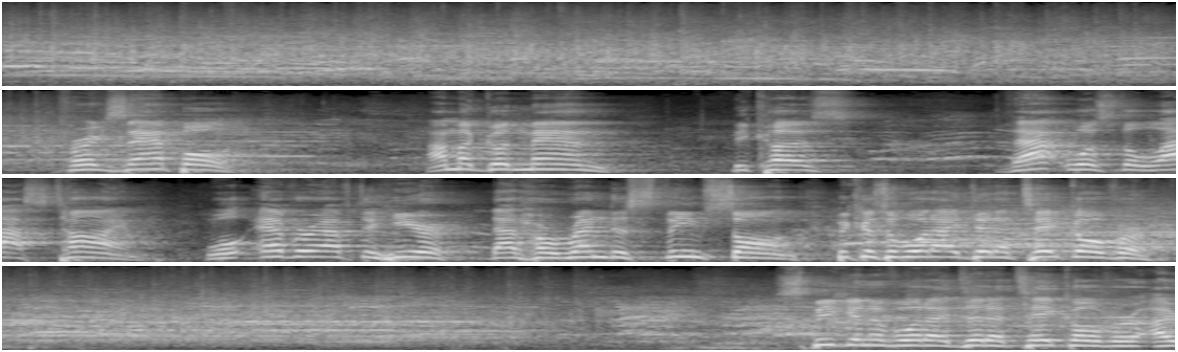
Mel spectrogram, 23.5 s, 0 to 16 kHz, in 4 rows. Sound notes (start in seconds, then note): 0.0 cheers & applause; 18.8 cheers & boos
